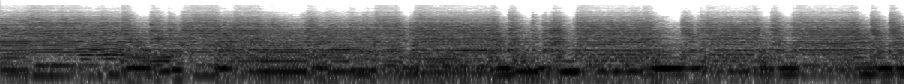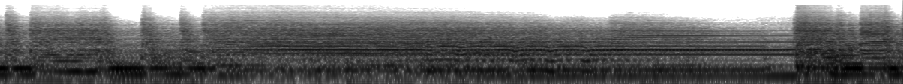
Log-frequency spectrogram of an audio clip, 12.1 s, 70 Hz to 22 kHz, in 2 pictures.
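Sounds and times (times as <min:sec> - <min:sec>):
electric guitar sustained notes: 0:00.0 - 0:12.0.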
